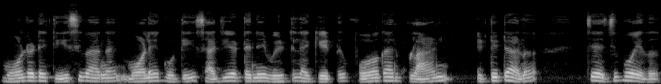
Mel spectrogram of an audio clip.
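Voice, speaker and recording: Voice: medium pitch, steady tone, moderate pace, mellow, close to an everyday voice. A storyteller voicing a worried young wife in a spoken story, with a pleading manner.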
